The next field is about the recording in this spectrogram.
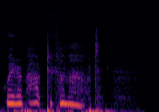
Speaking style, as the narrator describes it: Hermione breathed

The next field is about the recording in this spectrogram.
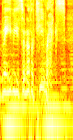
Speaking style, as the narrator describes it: Beau said excitedly

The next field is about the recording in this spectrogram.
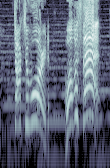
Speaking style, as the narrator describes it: she just yells

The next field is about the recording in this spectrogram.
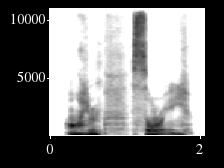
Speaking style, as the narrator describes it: he said quietly

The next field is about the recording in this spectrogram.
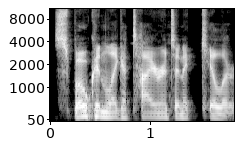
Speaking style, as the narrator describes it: snarled Guardia

